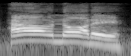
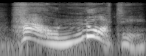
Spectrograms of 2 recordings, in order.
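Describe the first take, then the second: First: The line is delivered flatly, without feeling. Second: The line is delivered with lively expression. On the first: The character does not care about what she says. The speaker calls it wrong. "It's like she doesn't" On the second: The character cares about what she says. The speaker calls it right. "in the original she's like"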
